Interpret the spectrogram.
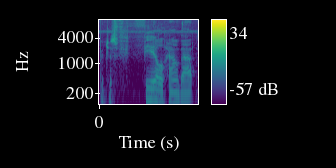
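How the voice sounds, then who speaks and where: Low, very creaky man guiding meditation. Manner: gentle, unhurried, with long pauses. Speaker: meditation teacher. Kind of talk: guided meditation, unscripted. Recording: steady background noise of fans and birds. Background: fans, birdsong and insects.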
